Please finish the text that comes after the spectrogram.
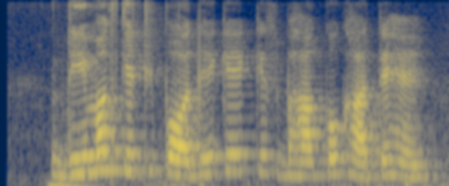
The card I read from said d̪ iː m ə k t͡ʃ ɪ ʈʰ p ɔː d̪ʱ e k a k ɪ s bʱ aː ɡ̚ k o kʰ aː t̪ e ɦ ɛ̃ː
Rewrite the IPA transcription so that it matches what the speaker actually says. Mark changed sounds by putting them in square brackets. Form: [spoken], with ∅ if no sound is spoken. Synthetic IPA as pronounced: d̪ iː m ə k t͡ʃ ɪ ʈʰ p ɔː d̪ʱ e k [e] k ɪ s bʱ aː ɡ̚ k o kʰ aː t̪ e ɦ ɛ̃ː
